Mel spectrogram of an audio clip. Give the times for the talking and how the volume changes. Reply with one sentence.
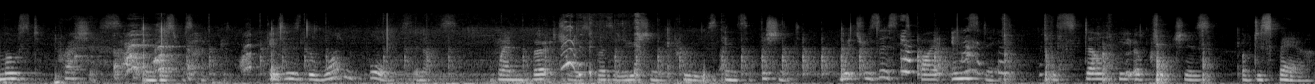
You can hear the talking from 0.0 to 13.1 s, at a steady volume.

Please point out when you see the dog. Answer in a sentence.
The dog can be heard from 0.7 to 2.5 s, from 4.9 to 7.3 s and from 9.0 to 10.2 s.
